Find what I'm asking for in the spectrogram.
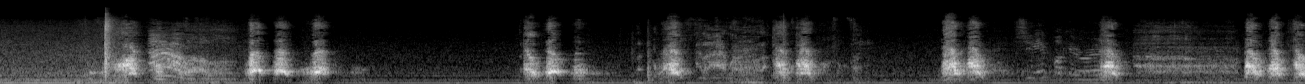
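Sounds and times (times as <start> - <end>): large dog barking: 1.2 - 1.6, 2.4 - 3.6, 5.2 - 8.5, 9.4 - 10.1, 11.0 - 11.4, 12.4 - 13.0.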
